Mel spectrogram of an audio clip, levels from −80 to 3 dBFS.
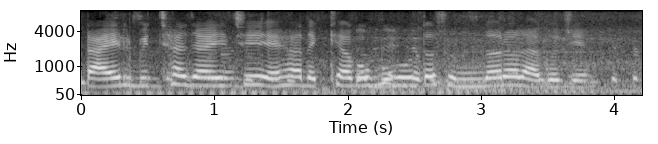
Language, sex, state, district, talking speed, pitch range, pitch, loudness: Odia, male, Odisha, Khordha, 115 wpm, 245-270 Hz, 255 Hz, -13 LUFS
